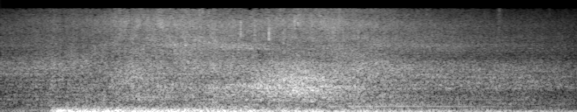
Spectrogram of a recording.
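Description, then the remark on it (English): A loud rush of noise from two cars bursts in suddenly and roars steadily, slowly easing off as the cars speed past in a hurry; no one speaks. “Two cars zipped past in a hurry.”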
